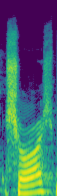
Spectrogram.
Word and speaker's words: Soros: Soros moet ik zeggen, ik moet het wel een beetje nu. Hmm. Nu ik in Hongarije woon, moet ik het wel op zijn Hongaars uitspreken.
